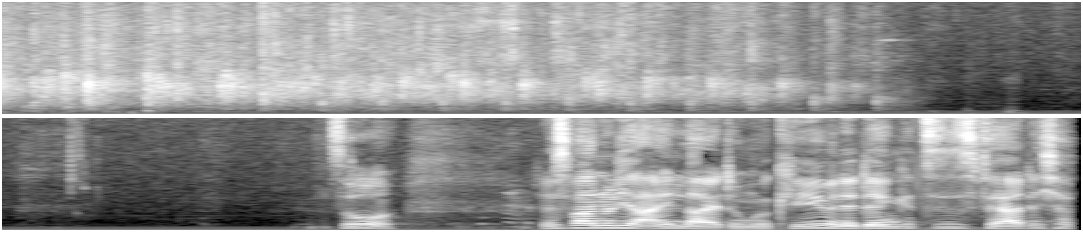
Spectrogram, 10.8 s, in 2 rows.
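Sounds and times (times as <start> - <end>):
audience applause: 0.0 - 4.7
speech: 7.1 - 10.7.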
